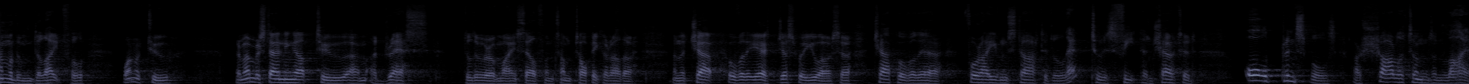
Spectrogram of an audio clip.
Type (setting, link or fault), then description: setting, large echoing room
